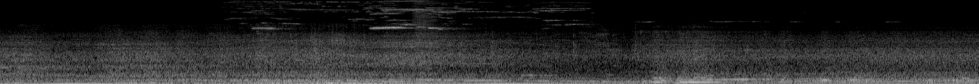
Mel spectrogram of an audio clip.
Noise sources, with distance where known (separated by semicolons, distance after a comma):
engine of unclear size, near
